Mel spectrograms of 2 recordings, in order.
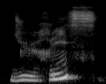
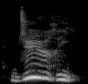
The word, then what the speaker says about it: riz: des pâtes du riz attention je ne prononce pas duris mais du riz des haricots ici je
